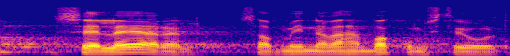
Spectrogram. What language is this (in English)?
Estonian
